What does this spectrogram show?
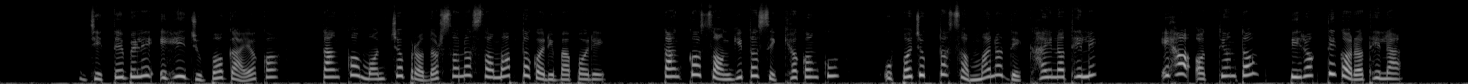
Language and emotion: Odia, sad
